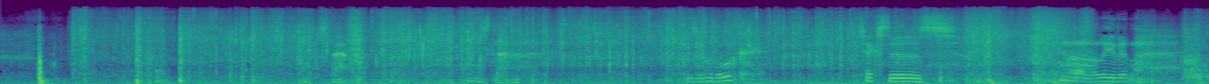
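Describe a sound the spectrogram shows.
Plastic bags rustle and crinkle as gloved hands press them down.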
